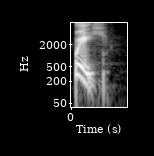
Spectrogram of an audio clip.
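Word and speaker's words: Пэй (פ): Пэй. П, если в начале слова. Иначе Ф.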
